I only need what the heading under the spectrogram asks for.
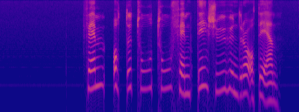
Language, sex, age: Norwegian, female, 56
